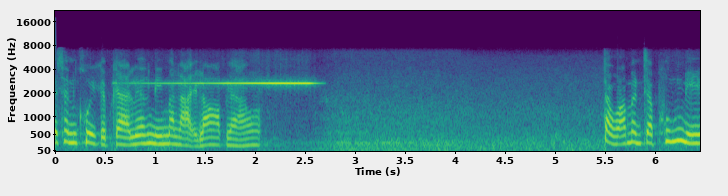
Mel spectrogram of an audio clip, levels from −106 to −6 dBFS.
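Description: Gain pumping runs through the whole speech clip. The level swings by roughly 15 dB. Loud and soft passages sit close together, and the sound feels squashed. The likely cause is a microphone gain set far too high, with a fast limiter or compressor clamping it on each peak.

From 0.57 s to 2.71 s there is a loudspeaker feedback squeal. A single tone at 2.7 kHz grows steadily over about two seconds. It ends up around 10 dB above the speech. The microphone is hearing the loudspeaker it feeds. At that one frequency the loop gain passes one, so the tone feeds itself until the loop is broken.

From 4.05 s to 5.47 s the real background gives way to AMR comfort noise. It lasts 1.42 s. The phone judged the talker silent and stopped sending speech frames. The receiver filled the pause with synthetic noise built from a rough sketch of level and spectrum. It sounds smooth and steady, and it switches in and out.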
